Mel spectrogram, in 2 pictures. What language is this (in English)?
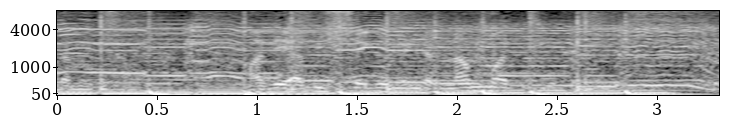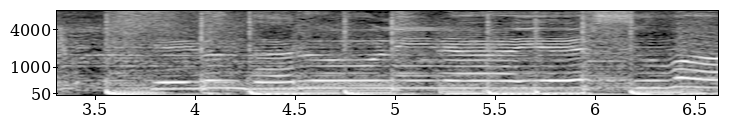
Tamil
